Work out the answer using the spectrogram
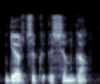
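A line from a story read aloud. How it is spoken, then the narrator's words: Quiet explanation. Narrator (Russian): тихо пояснила графиня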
